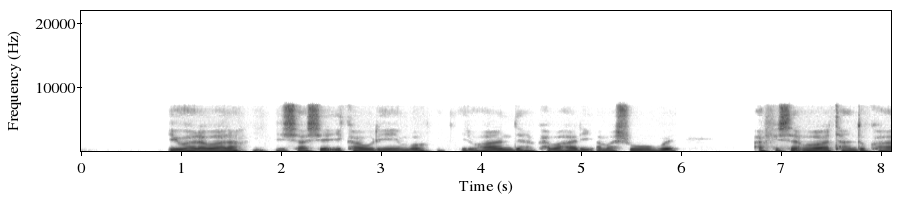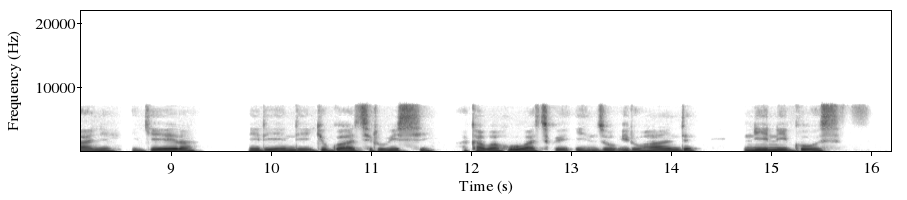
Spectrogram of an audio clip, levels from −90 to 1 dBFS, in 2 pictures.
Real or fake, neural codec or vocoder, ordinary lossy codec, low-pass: fake; codec, 16 kHz in and 24 kHz out, 1 kbps, XY-Tokenizer; Opus, 64 kbps; 7.2 kHz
